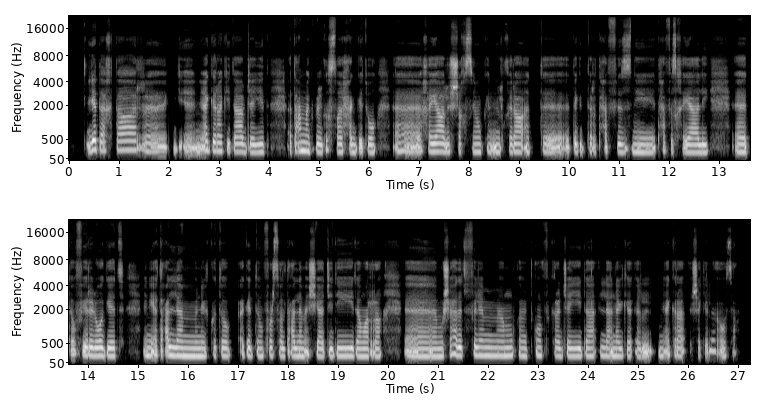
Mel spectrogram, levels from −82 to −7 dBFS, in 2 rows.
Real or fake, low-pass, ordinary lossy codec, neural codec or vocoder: real; none; none; none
